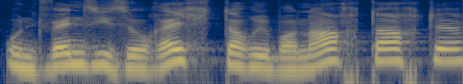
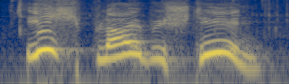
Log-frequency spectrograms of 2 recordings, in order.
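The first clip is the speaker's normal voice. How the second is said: loud, raised, resolute refusal; firm voice; 6 semitones higher, 10 dB louder than usual. A narrator's reading. Magpie refusing the fox's offer of a seat, firm voice. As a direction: stand your ground firmly, louder and higher. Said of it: "sagte sie mit fester Stimme".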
